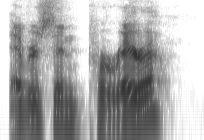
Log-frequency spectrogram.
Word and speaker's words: Everson Pereira: Let's talk about Everson Pereira. I said that right? – There you go. Yes, sir.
